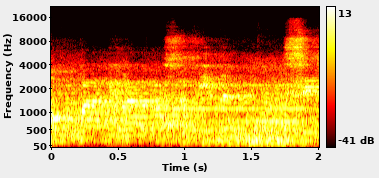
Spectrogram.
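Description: Audio track of a promotional video playing through hall loudspeakers, heard with the room's echo and mixed with indistinct voices, at a steady level.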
